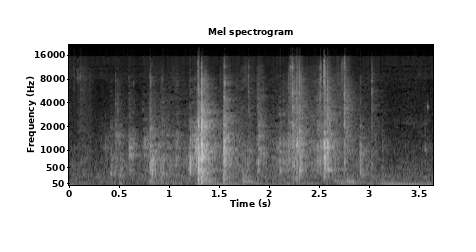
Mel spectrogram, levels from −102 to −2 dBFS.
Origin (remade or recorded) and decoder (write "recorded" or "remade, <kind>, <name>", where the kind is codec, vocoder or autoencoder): recorded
